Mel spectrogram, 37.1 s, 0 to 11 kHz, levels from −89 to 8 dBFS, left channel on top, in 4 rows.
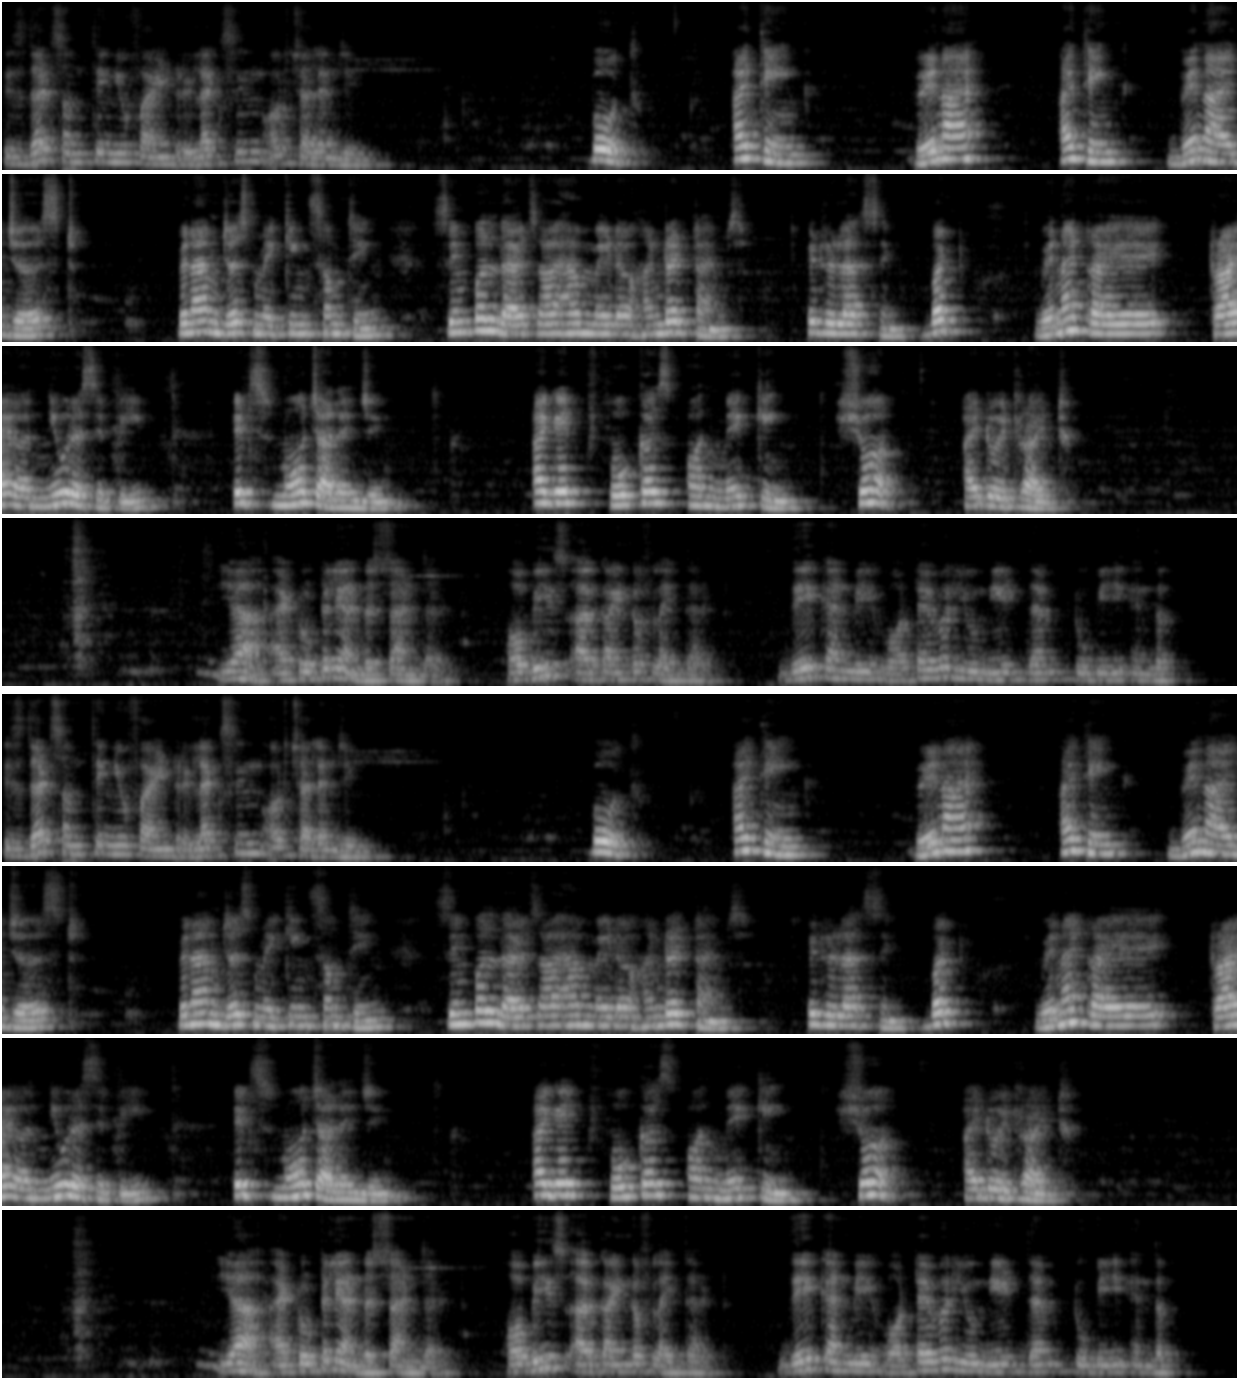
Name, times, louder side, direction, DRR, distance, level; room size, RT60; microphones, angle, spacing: voice 1, 0.0-2.8 29.2-31.1 31.6-33.1 33.6-36.5, right 2 dB, 60° right, 2.4 m, -36 dB
voice 2, 5.5-6.0 6.8-7.3 7.9-8.4 8.7-9.7 10.6-12.1 12.6-14.7 15.3-16.4 17.0-17.9 18.3-19.6 20.3-21.5 22.5-24.5 24.8-25.2 25.7-26.4 28.3-28.4, left 1 dB, 65° left, 1.5 m, -25 dB
8.0 x 4.4 x 4.0 m
head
